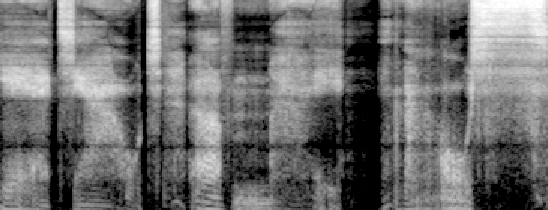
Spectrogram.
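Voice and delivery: low, rough, creaky, rasping hag voice. A game master voices a hag gripping a player's throat, in a raspy hag voice. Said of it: "She rasps into your face".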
